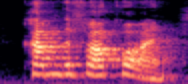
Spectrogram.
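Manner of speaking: normal talking voice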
